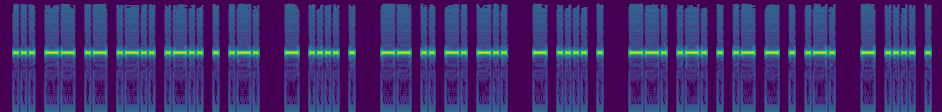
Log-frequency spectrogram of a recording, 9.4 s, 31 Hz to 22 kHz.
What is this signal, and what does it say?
Morse code, heard as a keyed tone, about 30 wpm, 1000 Hz. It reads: SMALLER THE MIND THE GREATER THE
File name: qotdfiles / 30wpm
